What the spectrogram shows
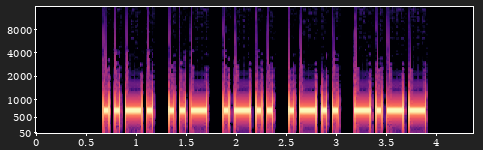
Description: Morse code, heard as a keyed tone, about 22 wpm, 700 Hz. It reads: FULLY
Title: Sentences from Top 1300 Words - New Word Drill Alt - 22wpm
